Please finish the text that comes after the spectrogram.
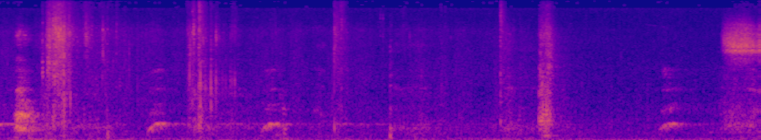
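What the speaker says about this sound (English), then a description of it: "There's a dog here" A dog at a house near Penne, Italy barks in a few sharp, moderately distant yaps spread across the stretch, heard faintly over an outdoor background.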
